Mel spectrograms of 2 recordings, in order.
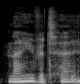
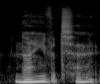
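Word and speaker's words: naïveté: So Audrey dies from her naivety, or her I can't say words nativity? This week. – She Whatever. – Dies at Christmas. – She's naive. – Here, I'll pronounce it for you. Naivete.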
